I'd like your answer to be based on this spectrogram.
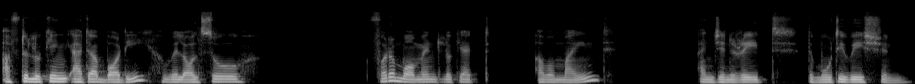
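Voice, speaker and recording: Guy teaching guided meditation, really unhurried, lots of pauses, mid pitch voice, no room echo. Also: fairly even intonation, dark tone, studio quality. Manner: measured, pausing between short phrases.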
